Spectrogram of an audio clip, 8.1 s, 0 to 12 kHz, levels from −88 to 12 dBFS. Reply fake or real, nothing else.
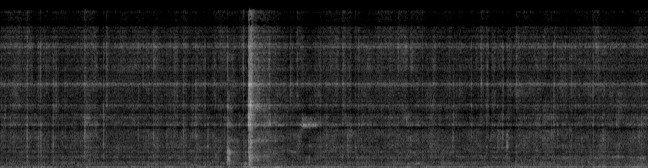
fake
